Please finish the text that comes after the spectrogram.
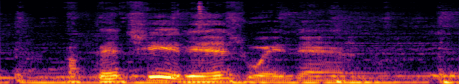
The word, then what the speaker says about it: Vedan: I bet you it is Wei Dan. So if you wonder, Wei Dan, I've never heard of that. It's actually spelled like we would say it, Vedan, V-E-D-A-N.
